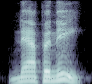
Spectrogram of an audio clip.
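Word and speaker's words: Nappanee: Napanee is how you say it.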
